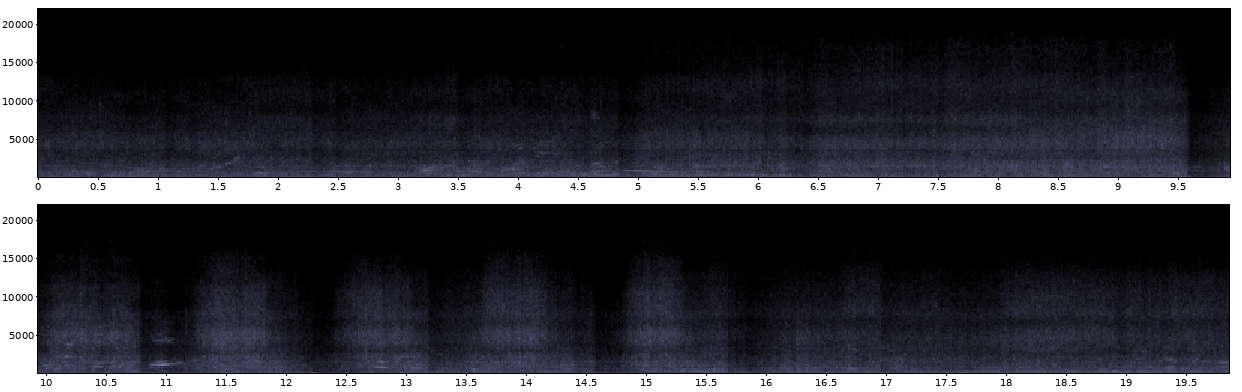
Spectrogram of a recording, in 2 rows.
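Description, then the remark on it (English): A fountain with Miss Piggy in front of the Muppet Vision 3D area sprays water in a steady, loud hiss and rush that fills the whole clip. The flow surges and dips unevenly partway through, then settles back to a constant roar. “I'll come up on the fountain with Miss Piggy during circles and spraying out water.”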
